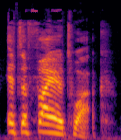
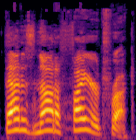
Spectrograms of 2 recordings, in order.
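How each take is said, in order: First: "fire truck" said as "fire twuck", w for r; child says "truck" with a w sound. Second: "fire truck" with a clear r sound in "truck"; adult says "truck" with a proper r. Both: Acted. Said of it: "You can't even say the word truck".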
